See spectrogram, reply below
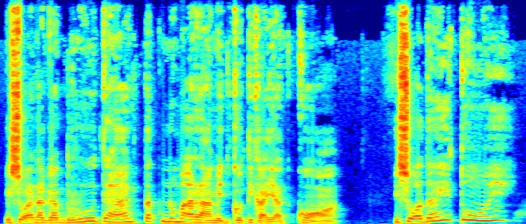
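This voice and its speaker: A woman acting a slow, pleading Ilocano daughter. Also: medium pitch, big pitch swings, mellow. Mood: pleading, tearful. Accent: Ilocano Filipino. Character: Julius, tearful adult transgender daughter returning home. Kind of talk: Ilocano comedy radio drama acting.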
